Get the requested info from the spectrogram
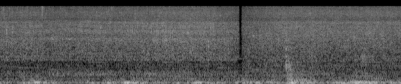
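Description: Flour-dredged shrimp deep-frying in a pan of hot oil, a steady sizzle. A brief click and dip about two and a half seconds in.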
